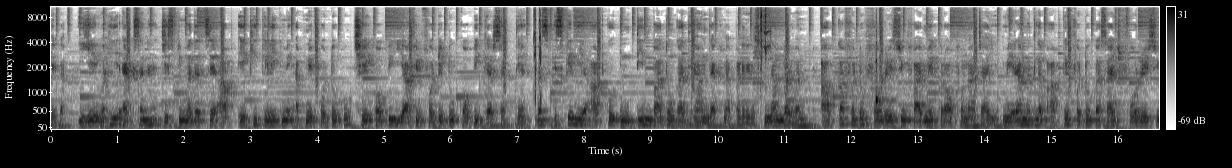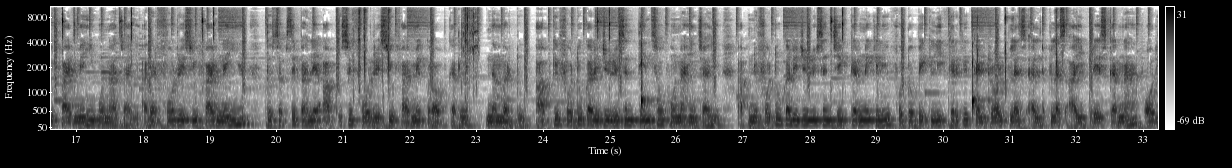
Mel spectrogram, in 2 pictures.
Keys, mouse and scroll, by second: 16.5 click, 20.6 Return, 24.5 click, 28.1 click, 31.5 ctrl+alt+i.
